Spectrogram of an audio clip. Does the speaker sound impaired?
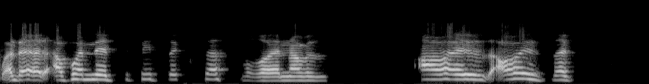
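Yes: ataxia; stroke during benign brainstem tumor surgery at 26, right side numb, wheelchair one year; had speech, physical and occupational therapy.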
